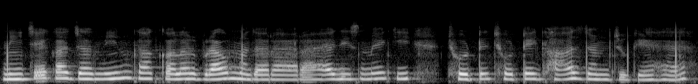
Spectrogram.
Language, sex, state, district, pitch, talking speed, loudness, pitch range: Hindi, female, Jharkhand, Garhwa, 245 Hz, 155 wpm, -15 LUFS, 235-260 Hz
